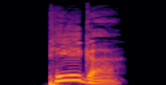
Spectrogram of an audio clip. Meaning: inflection of pilgern: 1. first-person singular present 2. singular imperative
- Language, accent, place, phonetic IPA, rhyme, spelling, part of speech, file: German, Germany, Berlin, [ˈpɪlɡɐ], -ɪlɡɐ, pilger, verb, De-pilger.ogg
